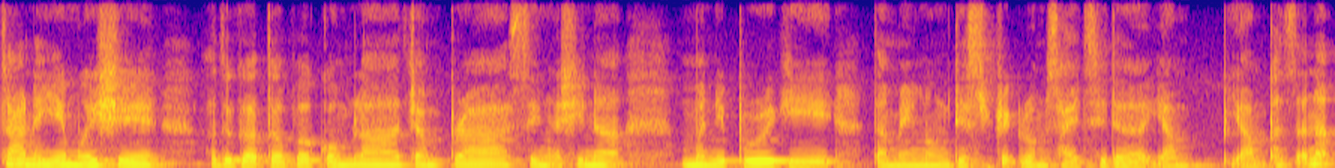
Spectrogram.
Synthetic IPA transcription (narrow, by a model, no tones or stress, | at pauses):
t͡ʃanɐjemojseɐduɡɐːtopɐkomlat͡ʃɐmpɾasiŋɐsinɐ | mɐnipuɾɡitɐmeŋloŋdistɾik̚ɾomsajt̚sidɐja̰mja̰mpʰɐzɐ̰nɐ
